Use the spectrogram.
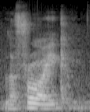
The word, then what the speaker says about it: Laphroaig: for that's about the lows I go it's pronounced Laphroaig it is an all mult Scotch whisky from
